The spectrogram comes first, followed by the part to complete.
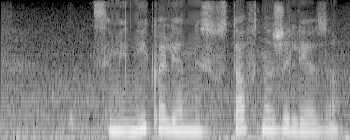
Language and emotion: Russian, neutral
